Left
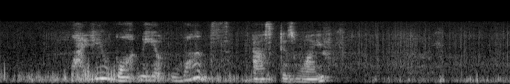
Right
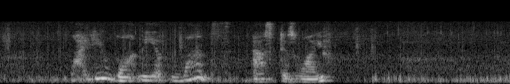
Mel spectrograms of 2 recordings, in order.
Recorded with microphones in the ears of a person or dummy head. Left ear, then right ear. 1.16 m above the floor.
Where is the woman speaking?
60° left (ahead or behind), 1.0 m; by 3.3 s 10° left (ahead or behind), 1.8 m.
